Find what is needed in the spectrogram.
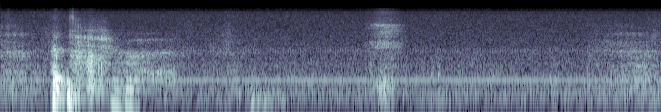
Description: Today I had a sneezing attack for my allergy to pollen..Enjoy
